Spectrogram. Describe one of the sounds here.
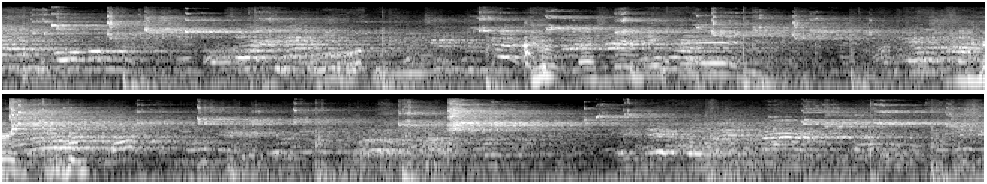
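Spectators talk and call out nearby.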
